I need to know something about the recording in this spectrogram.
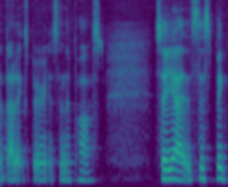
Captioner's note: inhales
